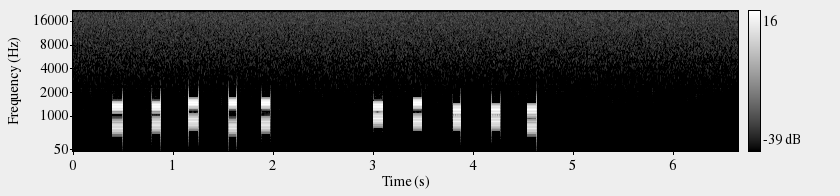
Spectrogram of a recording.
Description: DTMF, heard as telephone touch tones, dialled by hand, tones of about 100 ms. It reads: 25936 09771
